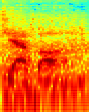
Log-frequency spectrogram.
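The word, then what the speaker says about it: Jabbawockeez: Like, I know the dance group, it's not Jabber, it's Jabba. Like, Jabberwocky.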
